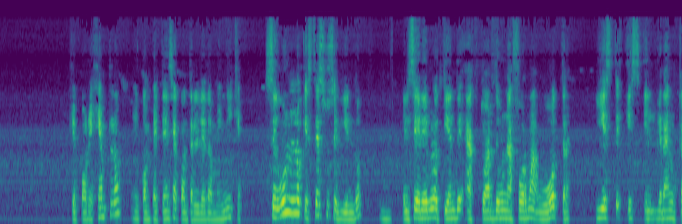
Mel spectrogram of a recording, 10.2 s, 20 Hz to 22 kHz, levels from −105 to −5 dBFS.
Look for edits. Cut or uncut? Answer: cut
